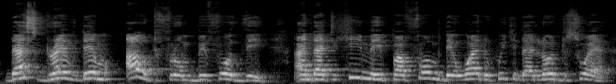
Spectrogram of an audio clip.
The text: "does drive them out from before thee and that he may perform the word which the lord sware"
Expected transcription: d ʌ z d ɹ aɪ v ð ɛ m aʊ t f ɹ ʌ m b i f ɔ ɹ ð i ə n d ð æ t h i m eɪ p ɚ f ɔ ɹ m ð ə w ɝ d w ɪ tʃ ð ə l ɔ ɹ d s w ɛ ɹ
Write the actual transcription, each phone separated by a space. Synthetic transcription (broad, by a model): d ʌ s d ɹ aɪ v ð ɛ m aʊ t f ɹ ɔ m b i f ɔ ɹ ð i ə n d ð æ t h i m eɪ p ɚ f ɔ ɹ m ð ə w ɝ d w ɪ tʃ ð ə l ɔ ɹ d s w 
